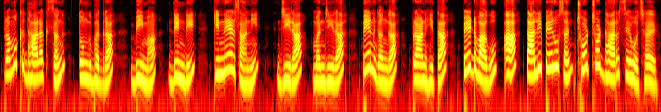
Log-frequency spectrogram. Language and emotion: Maithili, neutral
